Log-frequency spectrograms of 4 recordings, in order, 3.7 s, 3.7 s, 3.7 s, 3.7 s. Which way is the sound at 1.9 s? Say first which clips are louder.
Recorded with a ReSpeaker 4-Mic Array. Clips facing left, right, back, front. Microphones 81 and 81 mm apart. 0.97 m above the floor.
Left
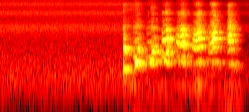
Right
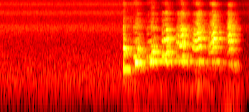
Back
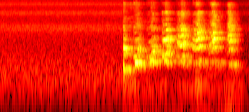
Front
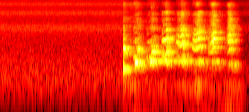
Right 1 dB, front 6 dB; 15° left.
